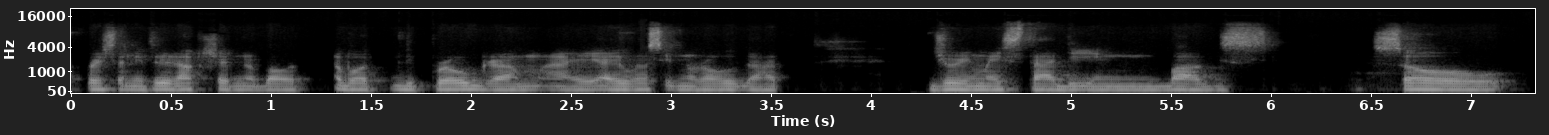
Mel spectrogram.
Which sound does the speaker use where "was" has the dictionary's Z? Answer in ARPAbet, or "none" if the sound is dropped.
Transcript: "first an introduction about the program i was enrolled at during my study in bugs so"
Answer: S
